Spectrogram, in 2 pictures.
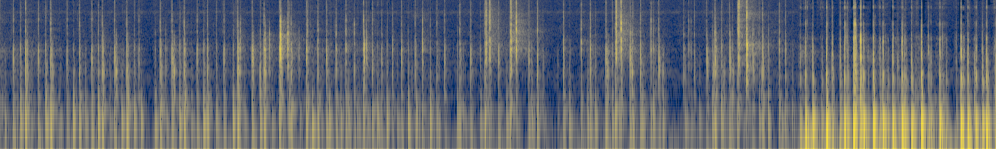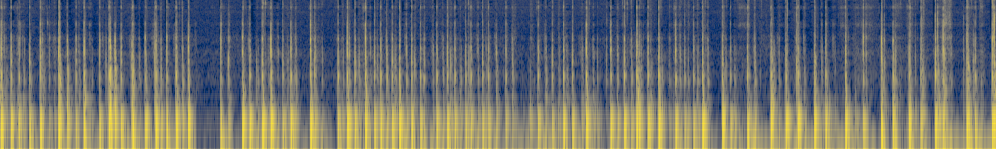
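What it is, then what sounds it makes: Empty plastic jar. A small, hollow, empty, transparent plastic jar is tapped rapidly with fingernails, first on its side and then on its bottom end. Fast, irregular clicks with a hollow, low thud ring out. The tapping grows louder and deeper about six seconds in, with only a brief pause near the nine-second mark.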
